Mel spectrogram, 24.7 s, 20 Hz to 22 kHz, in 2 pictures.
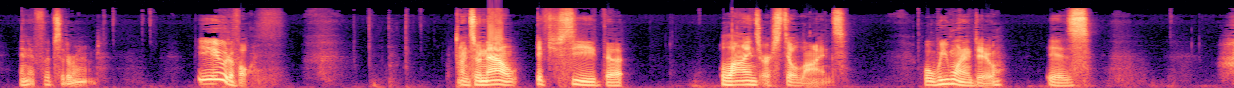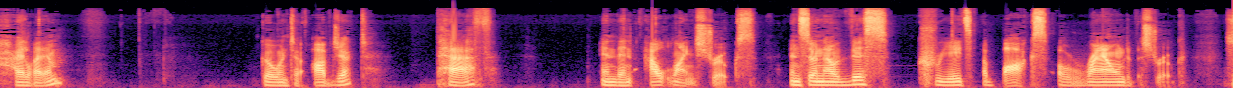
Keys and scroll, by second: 5.3 ctrl+y, 13.6 ctrl+y, 21.5 ctrl+y, 21.7 ctrl+y.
